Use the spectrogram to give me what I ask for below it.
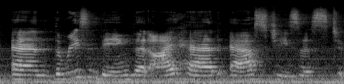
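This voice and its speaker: A woman speaks at a fairly slow pace. Music plays behind her, and the room echo is audible. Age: 60s. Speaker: cancer survivor. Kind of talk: testimony. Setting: support group meeting. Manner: casual, conversational.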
